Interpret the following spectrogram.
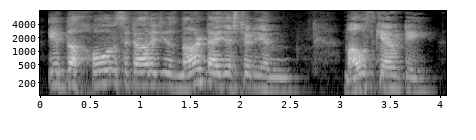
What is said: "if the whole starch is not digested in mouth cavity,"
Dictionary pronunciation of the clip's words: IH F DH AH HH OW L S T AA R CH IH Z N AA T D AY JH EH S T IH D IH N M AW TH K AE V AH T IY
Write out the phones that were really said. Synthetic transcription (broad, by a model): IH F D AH HH OW L S T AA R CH IH Z N AA T D AY JH EH S T IH D IH N M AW S K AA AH T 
